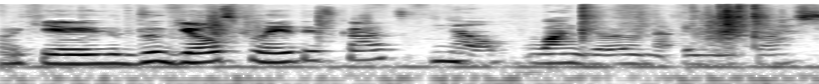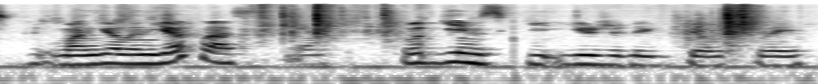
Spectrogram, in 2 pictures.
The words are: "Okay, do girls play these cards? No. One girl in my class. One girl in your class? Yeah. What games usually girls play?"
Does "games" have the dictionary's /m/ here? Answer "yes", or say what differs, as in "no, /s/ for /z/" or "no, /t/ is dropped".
yes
